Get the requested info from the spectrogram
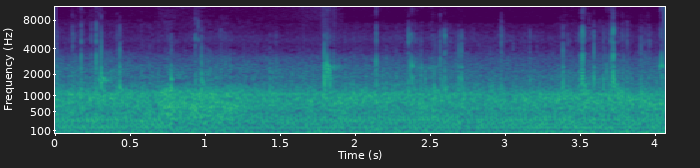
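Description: Steady road noise from a vehicle travelling on a rain-wet highway: a low engine hum under tyre and wind rumble, with many short ticks scattered throughout.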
